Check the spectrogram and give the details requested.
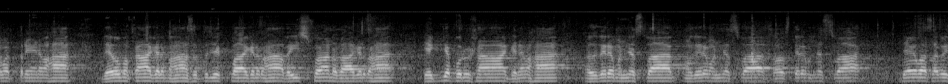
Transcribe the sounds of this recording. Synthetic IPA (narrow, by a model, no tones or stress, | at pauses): ɐmɐt̪ɾeːɳɐmɐɦɐ̆ | d̪eːʋɐmɐkaːɡɐɾɐmɐɦɐ̆sɐt̪ʋɐjɐkʋaːɡɐɾɐmɐɦɐ̆ʋɐjʃʋaːnɐɾaːɡɐɾɐmɐɦɐ̆ | jɐɡ̚ɲɐpuɾuʂaːɐɡɐnɐmɐɦɐ̆ɐut̪ɐɾɐmɐnjɐsʋaːɐut̪ɐɾɐmɐnjɐsʋaːsɐst̪jɐɾɐmɐnjɐsʋaː | d̪eːʋɐsɐʋi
